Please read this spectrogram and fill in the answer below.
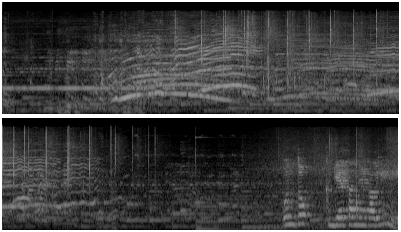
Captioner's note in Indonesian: Participants laugh and applaud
